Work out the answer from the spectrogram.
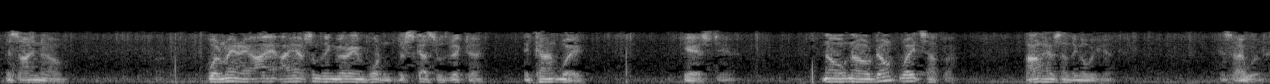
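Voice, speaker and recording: Through the hiss and narrow tone of a 1950s radio broadcast, a male actor plays a devout, troubled minister. He is grave and halting, and his lowish man's voice rises and falls widely as a morally firm friend. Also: natural voice. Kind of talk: 1950s radio drama acting. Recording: scratchy, tinny 1950s radio broadcast, noisy.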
